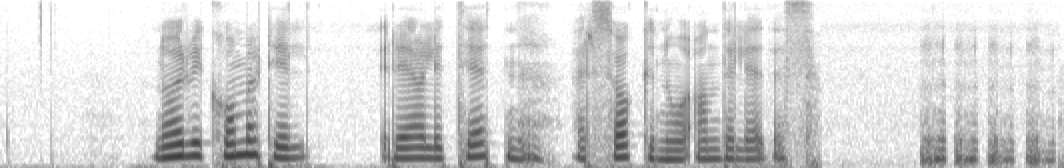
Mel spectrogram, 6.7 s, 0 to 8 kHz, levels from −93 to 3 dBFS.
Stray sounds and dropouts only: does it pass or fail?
fail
